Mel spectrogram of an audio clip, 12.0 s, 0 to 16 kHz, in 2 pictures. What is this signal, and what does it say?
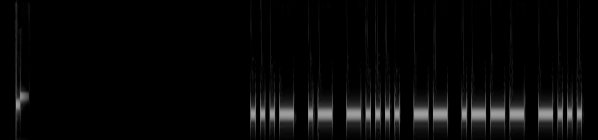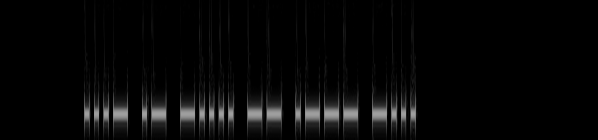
Morse code, heard as a keyed tone, about 25 wpm, 700 Hz. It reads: VA6MJB VA6MJB
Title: DXCC-100 Call Signs - 6 Characters - Repeated 2x - 25wpm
